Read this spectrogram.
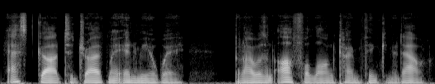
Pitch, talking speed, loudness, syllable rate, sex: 90 Hz, 250 wpm, -20 LUFS, 6.8 syllables/s, male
